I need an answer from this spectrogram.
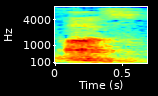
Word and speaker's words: hours: మీరు అవర్స్ అంటారు కానీ అది అవర్స్ కాదు, అది ఆర్స్ ఆర్ యుఆర్ఎస్ ఆర్స్. The cyclone is likely to be happen by 24 hours అన్నారు కానీ అవర్స్ అనకూడదు.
